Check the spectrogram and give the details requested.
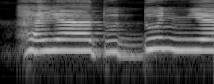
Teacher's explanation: ഹ അക്ഷരത്തിൻ്റെ സൗണ്ടിനെ തൊണ്ടയുടെ മധ്യഭാഗത്ത് തന്നെ കൊണ്ടുവരാൻ ശ്രദ്ധിക്കുക. യ കൂടെ അലിഫ് മദ് വന്നിട്ടുണ്ട്, 2 കൗണ്ട് നീട്ടിക്കൊടുക്കുക കേട്ടോ.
